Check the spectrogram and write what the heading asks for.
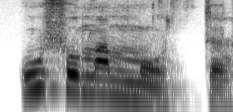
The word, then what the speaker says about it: Ufomammut: Pronounce it for me. Ufomammut.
